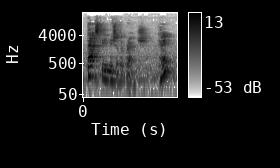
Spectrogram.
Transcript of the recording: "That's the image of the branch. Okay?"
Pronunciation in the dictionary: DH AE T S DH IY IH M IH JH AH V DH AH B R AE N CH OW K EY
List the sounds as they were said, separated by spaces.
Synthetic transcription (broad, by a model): DH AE T S DH IY IH M IH JH AH V DH AH B R AE N CH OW K EY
